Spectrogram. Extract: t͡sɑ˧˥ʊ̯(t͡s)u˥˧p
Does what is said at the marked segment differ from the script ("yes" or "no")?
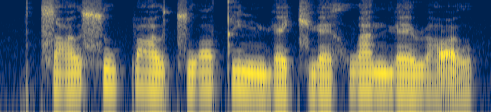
yes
